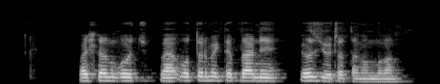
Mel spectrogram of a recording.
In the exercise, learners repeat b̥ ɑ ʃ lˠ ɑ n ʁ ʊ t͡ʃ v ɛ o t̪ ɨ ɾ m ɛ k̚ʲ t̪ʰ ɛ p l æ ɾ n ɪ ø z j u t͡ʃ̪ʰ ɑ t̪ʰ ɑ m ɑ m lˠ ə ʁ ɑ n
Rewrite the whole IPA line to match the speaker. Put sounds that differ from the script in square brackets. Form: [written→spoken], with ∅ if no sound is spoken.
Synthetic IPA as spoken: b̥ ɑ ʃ lˠ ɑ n ʁ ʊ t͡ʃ v ɛ o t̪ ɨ ɾ m ɛ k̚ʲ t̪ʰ ɛ p l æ ɾ n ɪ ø z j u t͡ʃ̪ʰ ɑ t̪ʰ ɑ m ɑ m lˠ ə ʁ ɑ n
